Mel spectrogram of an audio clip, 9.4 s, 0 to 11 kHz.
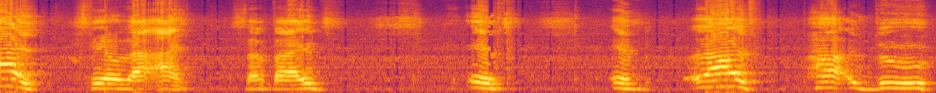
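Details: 30-year-old man with spastic quadriplegic cerebral palsy, born 11 weeks premature; dysarthria (cerebral palsy).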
